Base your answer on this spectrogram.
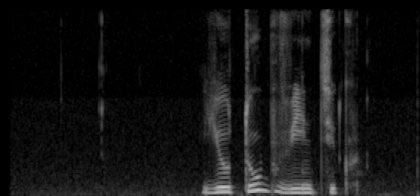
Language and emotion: Russian, neutral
